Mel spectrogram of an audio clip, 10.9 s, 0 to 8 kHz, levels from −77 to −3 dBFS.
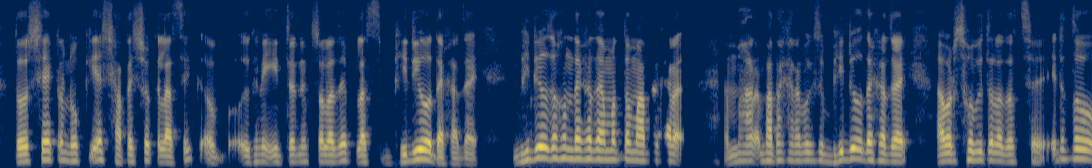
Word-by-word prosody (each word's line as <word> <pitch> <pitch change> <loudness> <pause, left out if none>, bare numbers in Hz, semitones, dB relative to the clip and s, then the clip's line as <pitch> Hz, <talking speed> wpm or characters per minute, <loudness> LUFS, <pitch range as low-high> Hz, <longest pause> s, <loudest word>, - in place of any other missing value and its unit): তো 125 - +3
সে - - -5
একটা 155 - -5
Nokia 140 +4 0
২৭০০ 445 -3 -2
classic - - -1 0.2
আব - - -2
অ - - -22
ঐখানে 125 +1 -5
ইন্টারনেট 125 +2 -5
চলা 125 0 +3
যায় 145 0 +2
প্লাস 115 0 +1 0.3
ভিডিও 145 +8 +6
দেখা 95 -1 -1
যায়। - - -3 0.5
ভিডিও 165 +6 +6
যখন 185 0 +1
দেখা 175 0 +4
যায় 165 - +5
আমার 160 0 -1
তো - - +4
মাথা 140 0 -1
খারা - - +3 0.9
মাথা 145 +1 +1
খারাপ 140 -1 -5
হয়ে 145 - -3
গেছে। 145 0 -7
ভিডিও 165 +4 +3
দেখা 145 -2 +2
যায়, 125 -1 +5 0.4
আবার 140 +2 +5
ছবি 155 -2 0
তোলা 145 -3 +2
যাচ্ছে। 130 - -6 0.2
এটা 170 - -6
তো 175 - +5
145 Hz, 205 wpm, -23 LUFS, 130-165 Hz, 0.9 s, ভিডিও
